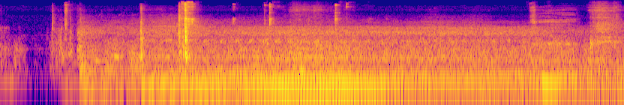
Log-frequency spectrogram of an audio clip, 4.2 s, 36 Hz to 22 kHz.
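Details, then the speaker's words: Kia Optima 2011, G4KD 2.0 petrol, after piston/ring rebuild for cylinder scoring and block machining, first start after repair, cold: brief crank, clean catch, flare, then quiet smooth idle with no knocking; only panel flap noises; healthy. "работает ровно работает тихо"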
